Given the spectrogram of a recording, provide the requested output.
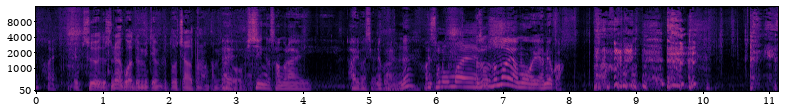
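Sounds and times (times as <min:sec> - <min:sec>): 
speech: 0:00.0 - 0:08.0, 0:08.6 - 0:10.2
harsh raspy coughing fit: 0:08.4 - 0:10.1, 0:10.7 - 0:11.1
throat-clearing coughs: 0:08.4 - 0:11.1.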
